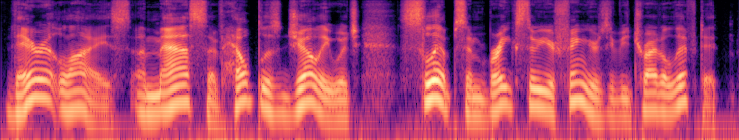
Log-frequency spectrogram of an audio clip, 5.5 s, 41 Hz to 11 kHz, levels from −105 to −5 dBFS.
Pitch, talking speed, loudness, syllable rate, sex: 130 Hz, 225 wpm, -20 LUFS, 5.0 syllables/s, male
